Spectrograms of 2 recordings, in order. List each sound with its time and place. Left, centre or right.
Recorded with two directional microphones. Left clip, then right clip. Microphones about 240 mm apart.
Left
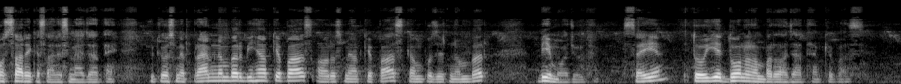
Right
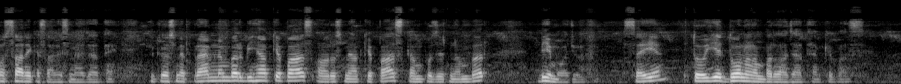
0.0 s speech: left; by 4.8 s centre
5.4 s speech: left; by 8.6 s centre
